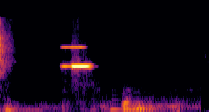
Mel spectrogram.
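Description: A single short electronic beep: one steady high tone lasting about a third of a second, a little over half a second in.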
